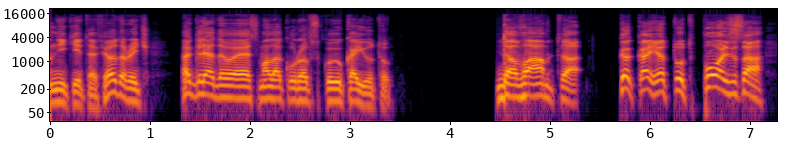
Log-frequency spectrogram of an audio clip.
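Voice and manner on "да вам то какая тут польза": agitated, higher-pitched challenge; heated. A narrator's reading. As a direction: argue hotly, leaning on the words. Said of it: "горячился Марко Данилыч". (горячась)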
